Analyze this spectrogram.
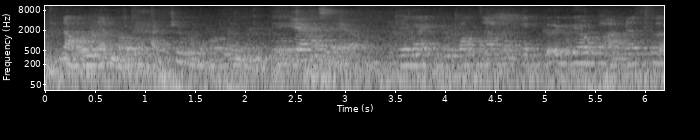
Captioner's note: speaking in foreign language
